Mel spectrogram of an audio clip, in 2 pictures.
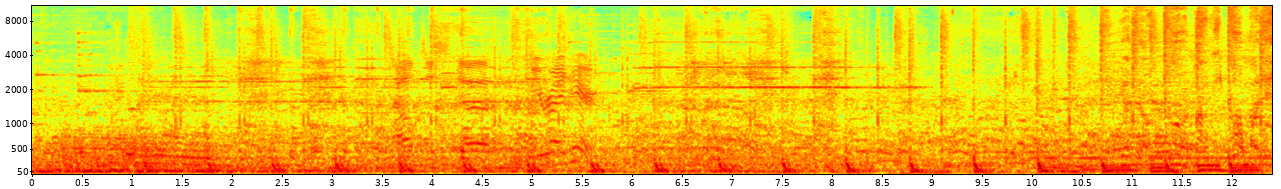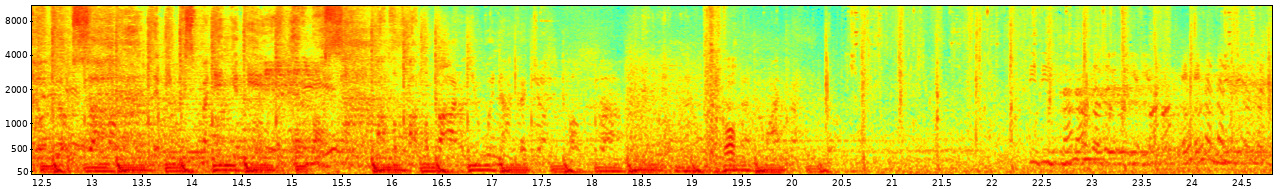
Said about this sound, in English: um and just like the the balance i think this game does a really good job of like making sure the background conversations and stuff are there and present but not overwhelming and maybe just a little bit distracting in like a very very realistic way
